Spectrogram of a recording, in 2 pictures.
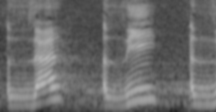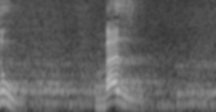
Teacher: ketika kita mengucapkan huruf dza suara kita mengalir akan tetapi nafas tidak boleh mengalir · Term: huruf Za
